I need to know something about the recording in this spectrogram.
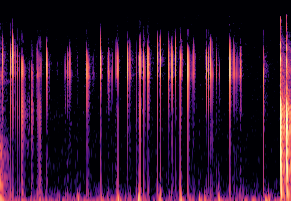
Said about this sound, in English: All right, let's do it. I'm going to roll the dice and we will get going. Here we go.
